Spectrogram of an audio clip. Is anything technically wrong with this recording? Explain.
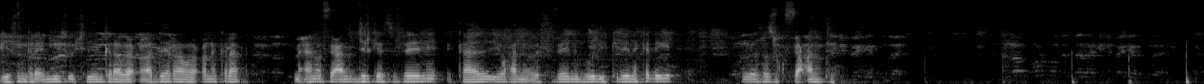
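No, nothing technically wrong can be heard in this speech recording. There is nothing here that needs a technical explanation.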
